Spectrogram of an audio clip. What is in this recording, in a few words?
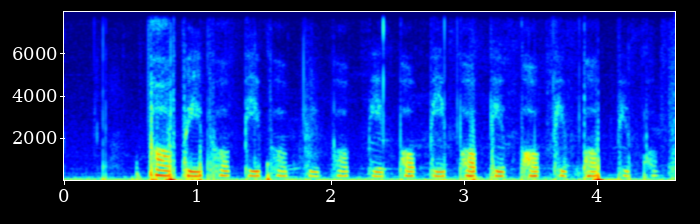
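"puppy", spoken word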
